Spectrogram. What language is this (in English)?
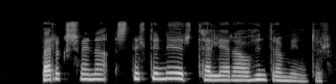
Icelandic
